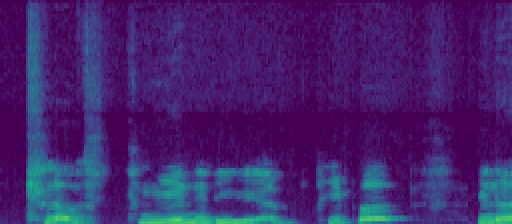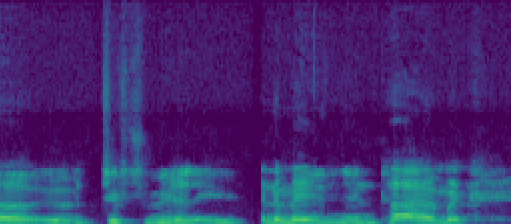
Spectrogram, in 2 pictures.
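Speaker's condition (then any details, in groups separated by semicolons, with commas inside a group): Cerebral palsy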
